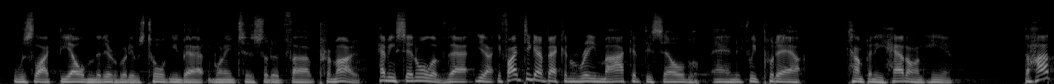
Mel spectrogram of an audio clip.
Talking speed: 255 wpm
